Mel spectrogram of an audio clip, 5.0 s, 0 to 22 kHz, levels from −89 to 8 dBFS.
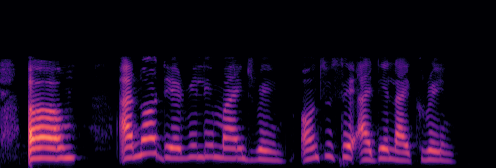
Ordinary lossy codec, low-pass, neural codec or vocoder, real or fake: none; 5.4 kHz; vocoder, 44.1 kHz, 80 mel bands, Vocos; fake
